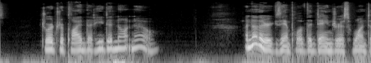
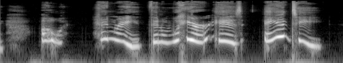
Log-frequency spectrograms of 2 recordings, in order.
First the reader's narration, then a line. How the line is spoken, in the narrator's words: The maiden said wildly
